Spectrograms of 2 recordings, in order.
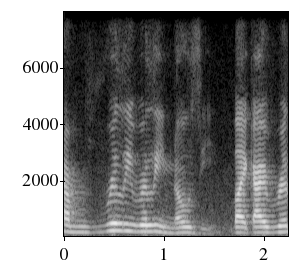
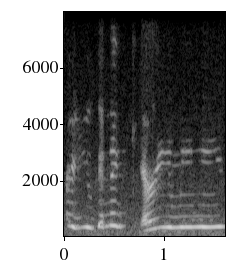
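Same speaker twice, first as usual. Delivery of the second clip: put-on crying voice, higher and quieter; 9 semitones higher, 9 dB quieter than usual. Retelling how she was crying to him in the finale: imitating Huda crying. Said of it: "crying to him".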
